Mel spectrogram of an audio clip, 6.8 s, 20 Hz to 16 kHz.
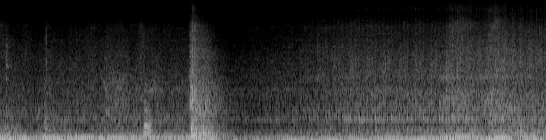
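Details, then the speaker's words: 1967 Land Rover Series 2A just converted from a Solex to a Zenith carburettor, linkage not yet fully fitted. Low steady running broken by a few sharp irregular pops: backfiring, cause still unknown. "That sounds pretty nice. I don't know. I got to find out about that backfiring there. So, I'll work out what's going on with this backfiring."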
